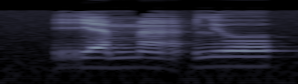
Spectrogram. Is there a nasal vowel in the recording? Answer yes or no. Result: yes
